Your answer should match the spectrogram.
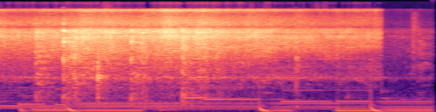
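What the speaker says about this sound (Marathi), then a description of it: "आता आपण गवारीची शेंग त्याच्यामध्ये टाकून घेऊ" Cluster beans tossed into gram flour frying in oil give a loud, continuous sizzle with repeated metallic stirring scrapes at a steady rhythm, close up.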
